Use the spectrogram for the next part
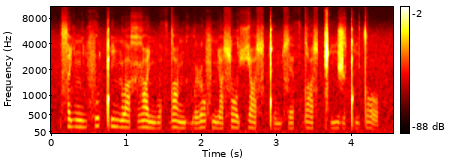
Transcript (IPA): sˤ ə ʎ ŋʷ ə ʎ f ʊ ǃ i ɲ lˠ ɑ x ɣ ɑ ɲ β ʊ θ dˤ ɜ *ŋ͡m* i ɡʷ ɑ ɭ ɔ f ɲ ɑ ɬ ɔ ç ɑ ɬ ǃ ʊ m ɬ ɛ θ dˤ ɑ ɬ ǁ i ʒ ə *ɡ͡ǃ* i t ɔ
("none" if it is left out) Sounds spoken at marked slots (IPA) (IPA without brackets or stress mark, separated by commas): ŋ, ǃ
